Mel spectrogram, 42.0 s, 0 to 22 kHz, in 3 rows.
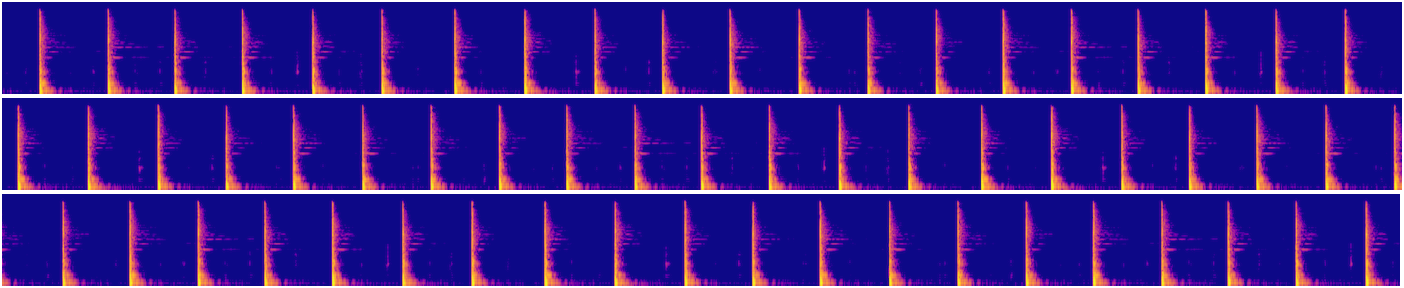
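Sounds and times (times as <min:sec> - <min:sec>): basketball bouncing on floor: 0:26.6 - 0:35.6, 0:37.6 - 0:40.4.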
